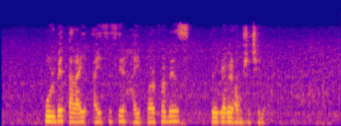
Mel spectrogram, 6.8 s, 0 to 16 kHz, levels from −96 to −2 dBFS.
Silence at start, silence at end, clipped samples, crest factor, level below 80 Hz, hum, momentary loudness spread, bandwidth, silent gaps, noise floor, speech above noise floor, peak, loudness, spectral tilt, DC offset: 0.9 s; 1.55 s; under 0.1%; 18 dB; -54 dBFS; none; 13 LU; 8 kHz; none; -50 dBFS; 30 dB; -4 dBFS; -20 LUFS; -6.5 dB/octave; under 0.1%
